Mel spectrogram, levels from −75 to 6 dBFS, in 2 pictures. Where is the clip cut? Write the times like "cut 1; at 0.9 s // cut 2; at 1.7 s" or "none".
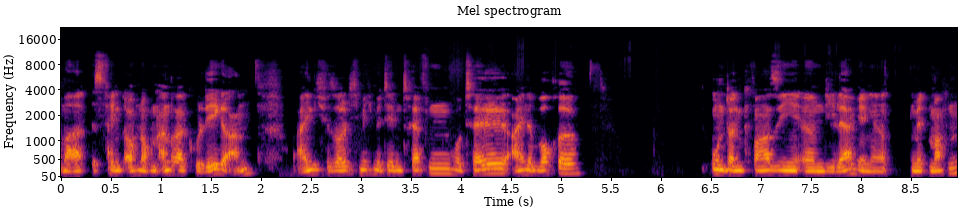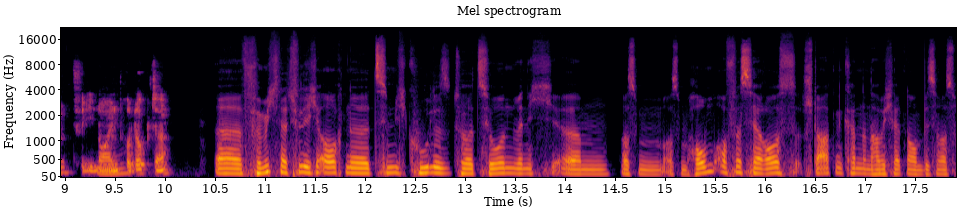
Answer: cut 1; at 10.3 s // cut 2; at 14.5 s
